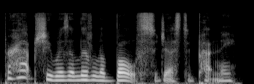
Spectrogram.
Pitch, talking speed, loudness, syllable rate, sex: 200 Hz, 215 wpm, -19 LUFS, 6.0 syllables/s, female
